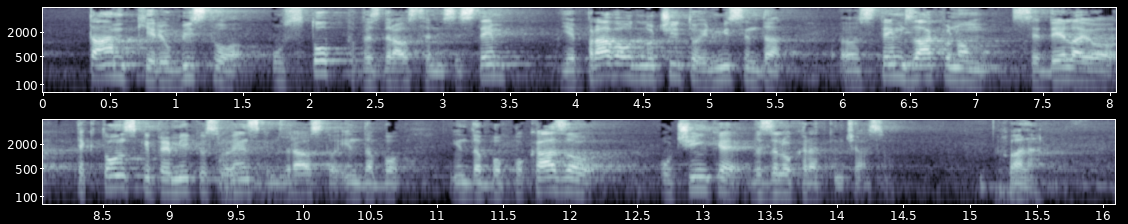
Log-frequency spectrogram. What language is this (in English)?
Slovenian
